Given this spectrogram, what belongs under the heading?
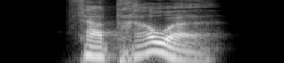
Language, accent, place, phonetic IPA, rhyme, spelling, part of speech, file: German, Germany, Berlin, [fɛɐ̯ˈtʁaʊ̯ə], -aʊ̯ə, vertraue, verb, De-vertraue.ogg
- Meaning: inflection of vertrauen: 1. first-person singular present 2. first/third-person singular subjunctive I 3. singular imperative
